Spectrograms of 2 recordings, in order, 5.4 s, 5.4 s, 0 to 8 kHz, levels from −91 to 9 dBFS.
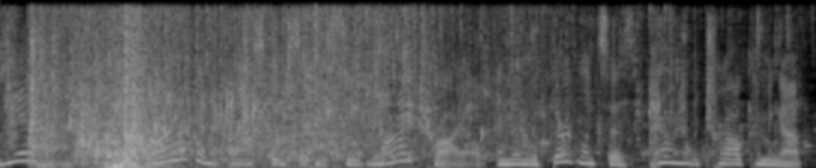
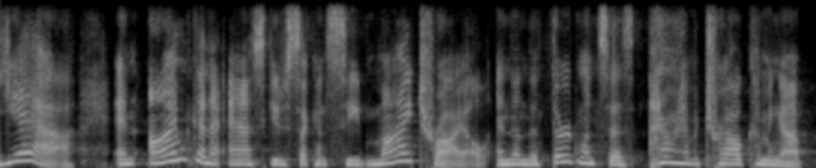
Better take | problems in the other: second | background sound (Bathtub (filling or washing) / Splash, splatter); 3 dB above the speech

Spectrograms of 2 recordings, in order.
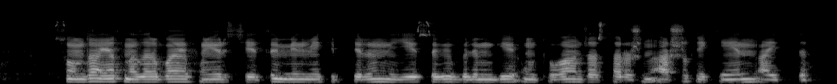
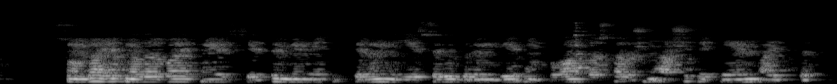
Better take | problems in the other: first | noise reduction (classical method WPE with log-MMSE)

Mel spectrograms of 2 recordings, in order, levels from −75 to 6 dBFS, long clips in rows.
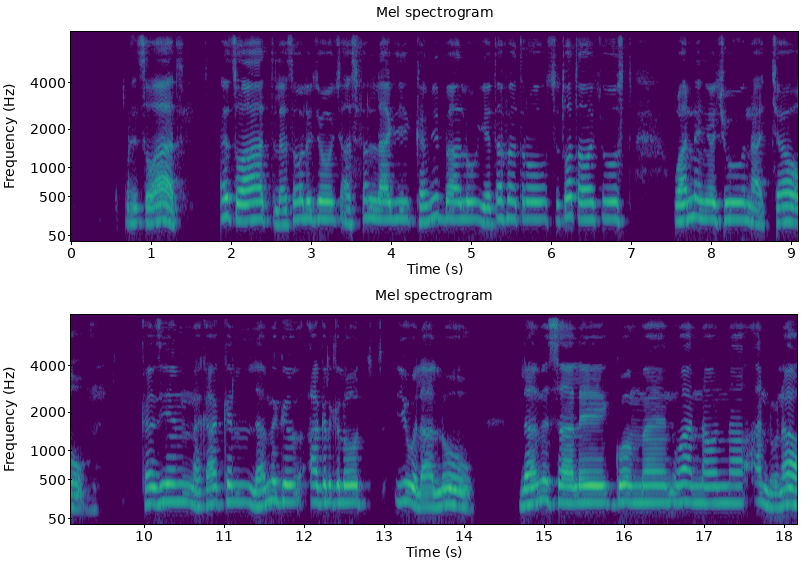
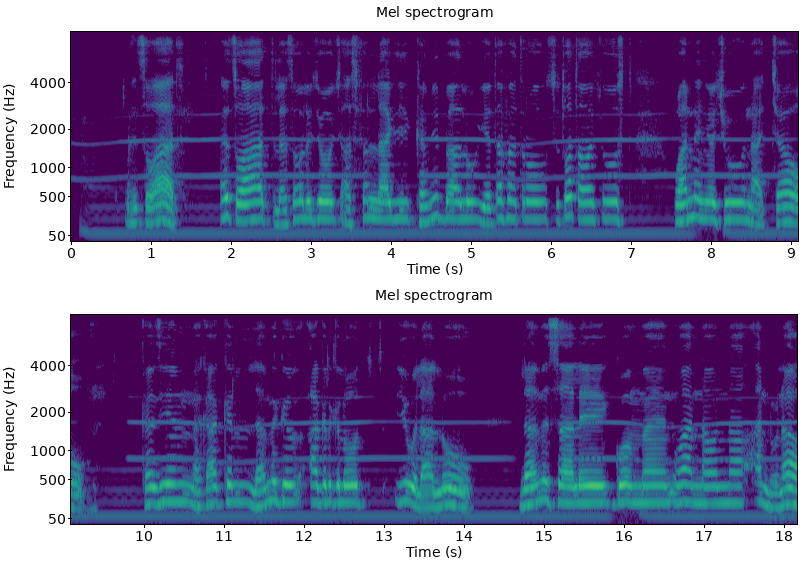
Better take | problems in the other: first | background sound (Musical instrument + Wind instrument, woodwind instrument); 20 dB below the speech

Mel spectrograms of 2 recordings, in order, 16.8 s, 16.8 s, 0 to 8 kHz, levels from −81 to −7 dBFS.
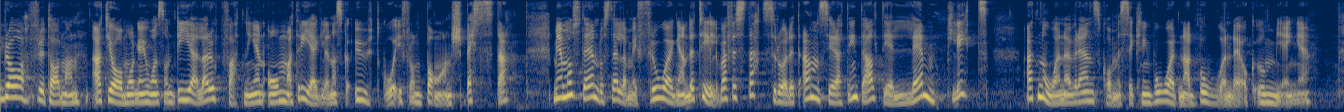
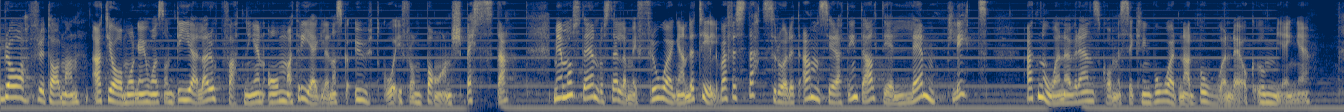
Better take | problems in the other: first | background sound (Bowed string instrument + Musical instrument); 16 dB below the speech

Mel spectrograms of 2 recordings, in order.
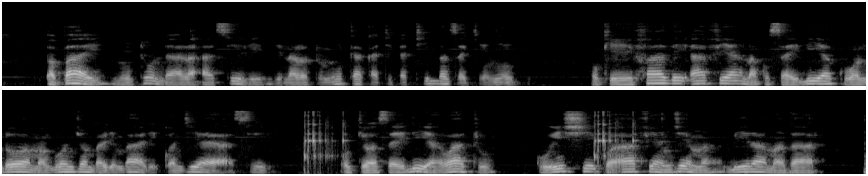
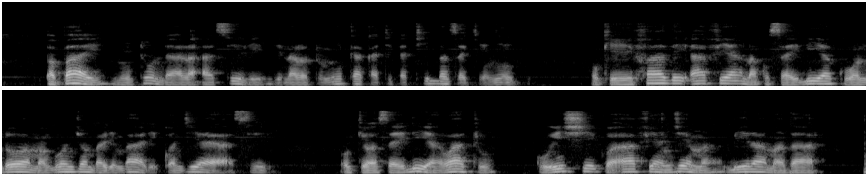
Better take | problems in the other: second | background sound (Chink, clink); 9 dB below the speech

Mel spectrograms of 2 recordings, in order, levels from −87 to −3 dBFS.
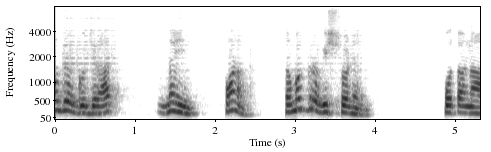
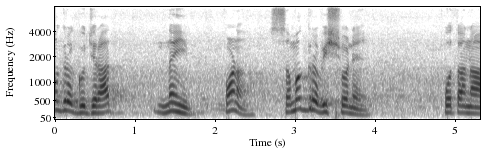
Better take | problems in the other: second | noise reduction (neural mask model DeepFilterNet 3)

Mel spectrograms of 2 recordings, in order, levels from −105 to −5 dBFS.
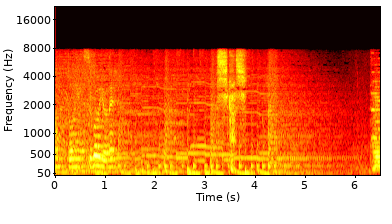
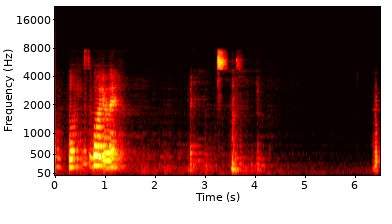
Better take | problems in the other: first | noise reduction (neural mask model DeepFilterNet 3)

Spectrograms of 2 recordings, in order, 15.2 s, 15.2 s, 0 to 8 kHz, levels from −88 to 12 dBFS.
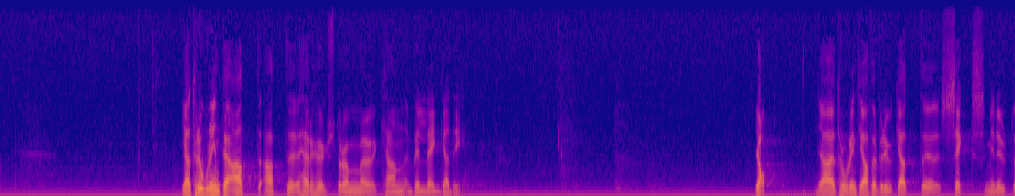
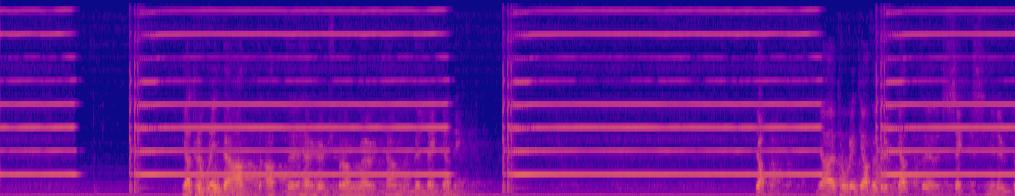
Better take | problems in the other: first | background sound (Bowed string instrument); as loud as the speech // room echo; dies away in 2.2 s

